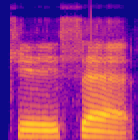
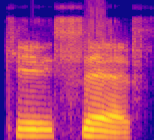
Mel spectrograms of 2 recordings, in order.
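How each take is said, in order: First: Kesef repeated, ke-sef; Hebrew pronunciation. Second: Kesef said loud, ke-sef; Hebrew pronunciation. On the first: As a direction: model Kesef again. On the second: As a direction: model Kesef clearly. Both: Shown as a demonstration. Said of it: "Hebrew as".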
